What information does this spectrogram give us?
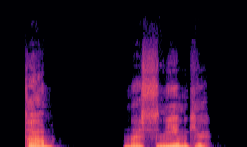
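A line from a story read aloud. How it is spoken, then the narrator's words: Quiet. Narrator (Russian): тихо проговорила она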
